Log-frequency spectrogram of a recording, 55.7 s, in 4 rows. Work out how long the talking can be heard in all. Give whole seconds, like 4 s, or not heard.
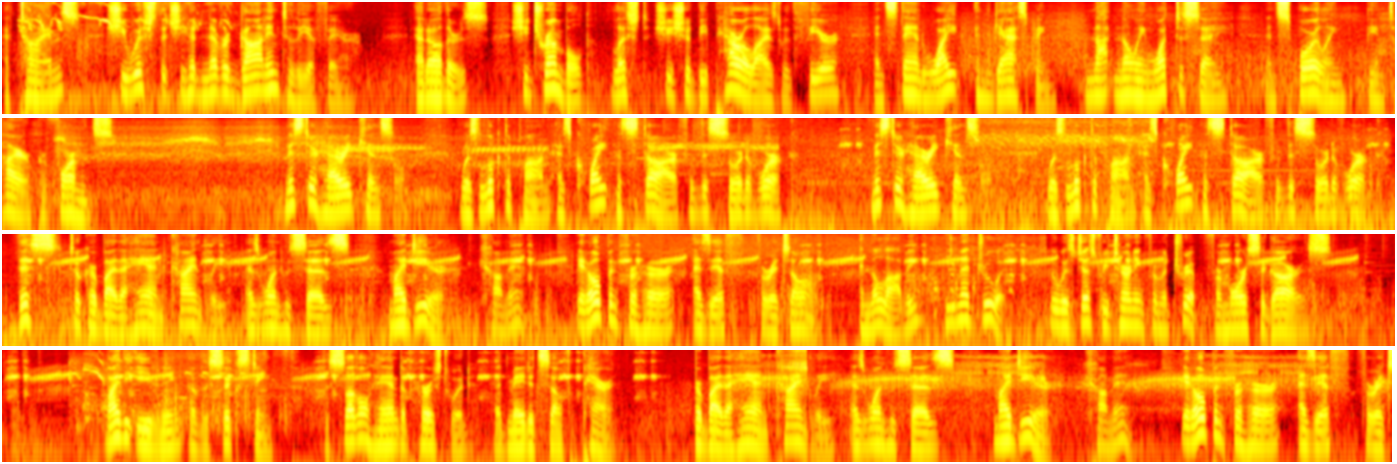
51 s.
